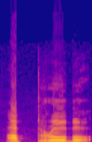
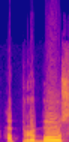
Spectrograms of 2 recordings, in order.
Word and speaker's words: apropos: இந்த எஸ்ஸுக்கு உச்சரிப்பு கிடையாது.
